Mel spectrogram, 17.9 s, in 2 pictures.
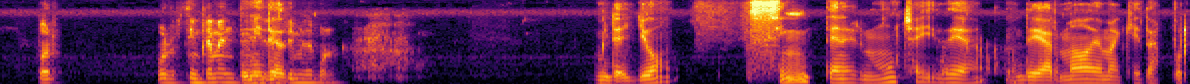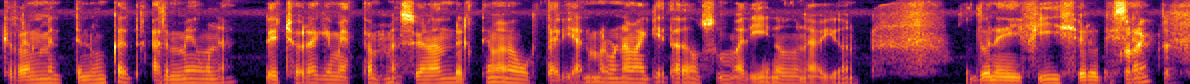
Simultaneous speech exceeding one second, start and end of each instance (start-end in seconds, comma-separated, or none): none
